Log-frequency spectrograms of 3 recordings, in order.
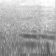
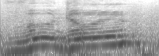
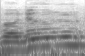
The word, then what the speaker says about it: Vodun: you pronounce it again you said Voodoo but it's vood it's EA IFA vodun v o d o n vodun or Voodoo usual spelling yes um that's not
